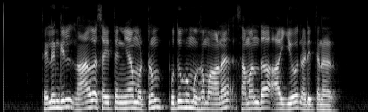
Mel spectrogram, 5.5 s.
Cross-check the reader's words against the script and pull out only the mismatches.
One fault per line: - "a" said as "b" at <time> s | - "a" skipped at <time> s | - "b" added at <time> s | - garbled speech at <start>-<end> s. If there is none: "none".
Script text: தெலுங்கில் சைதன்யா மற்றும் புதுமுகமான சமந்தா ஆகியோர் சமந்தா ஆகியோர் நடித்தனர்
- "நாக" added at 1.1 s
- "சமந்தா ஆகியோர்" skipped at 4.5 s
